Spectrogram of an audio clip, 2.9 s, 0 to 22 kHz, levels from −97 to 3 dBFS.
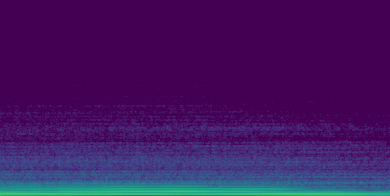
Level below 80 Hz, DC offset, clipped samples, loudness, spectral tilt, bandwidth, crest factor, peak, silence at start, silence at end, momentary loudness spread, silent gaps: under -90 dBFS; under 0.1%; under 0.1%; -29 LUFS; -10 dB/octave; 4.3 kHz; 10 dB; -18 dBFS; 0 s; 0 s; 2 LU; none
